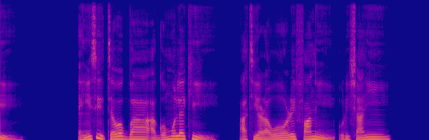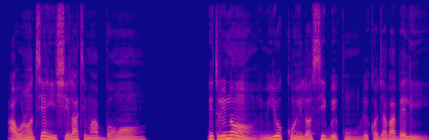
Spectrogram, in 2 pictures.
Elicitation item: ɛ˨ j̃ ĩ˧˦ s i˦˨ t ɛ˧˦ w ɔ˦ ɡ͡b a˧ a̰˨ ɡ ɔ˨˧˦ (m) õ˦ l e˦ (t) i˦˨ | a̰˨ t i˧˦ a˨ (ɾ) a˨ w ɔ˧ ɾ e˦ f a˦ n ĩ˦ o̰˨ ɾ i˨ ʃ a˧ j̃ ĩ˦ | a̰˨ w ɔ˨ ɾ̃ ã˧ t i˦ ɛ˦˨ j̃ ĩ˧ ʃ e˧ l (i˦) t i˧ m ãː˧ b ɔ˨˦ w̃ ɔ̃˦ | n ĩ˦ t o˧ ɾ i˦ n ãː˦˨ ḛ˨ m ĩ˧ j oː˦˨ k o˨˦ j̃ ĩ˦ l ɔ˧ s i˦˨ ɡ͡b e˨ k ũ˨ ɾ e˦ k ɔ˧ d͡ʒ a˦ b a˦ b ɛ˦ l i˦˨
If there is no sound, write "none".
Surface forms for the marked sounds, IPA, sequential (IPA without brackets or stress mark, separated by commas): m, k, ɾ, a˦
